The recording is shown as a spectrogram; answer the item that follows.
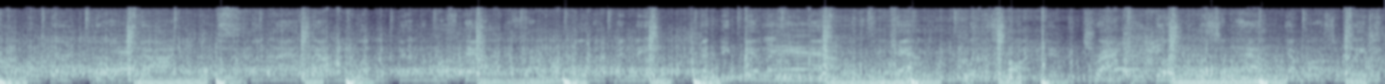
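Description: Skateboard wheels rolling and the board clacking repeatedly, over a hip-hop beat with heavy bass.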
